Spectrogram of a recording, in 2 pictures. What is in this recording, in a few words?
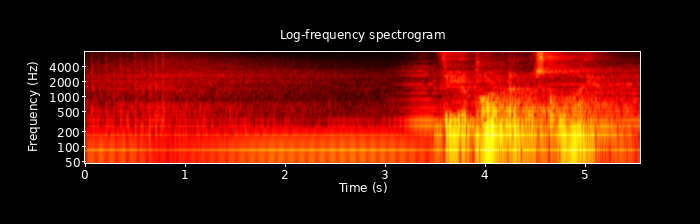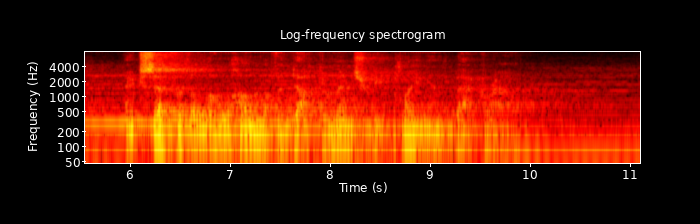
CHAPTER 1 NARRATION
